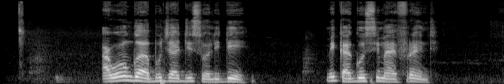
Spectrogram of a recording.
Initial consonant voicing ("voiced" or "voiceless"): voiced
